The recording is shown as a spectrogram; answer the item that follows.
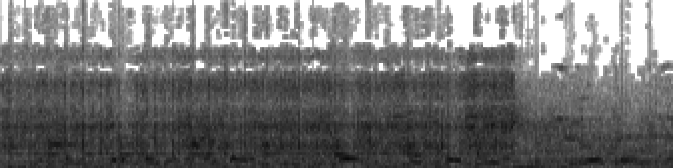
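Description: Several people chattering loudly over music played through a small portable amplifier speaker.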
